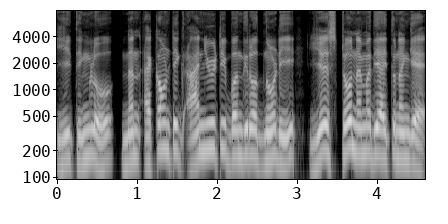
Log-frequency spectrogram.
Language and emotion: Kannada, happy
